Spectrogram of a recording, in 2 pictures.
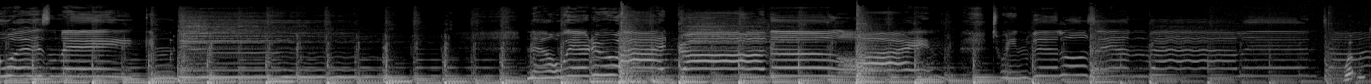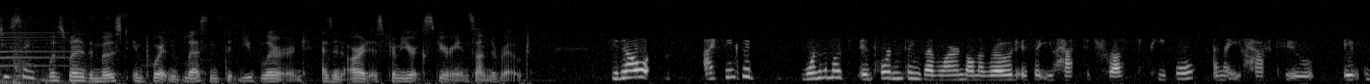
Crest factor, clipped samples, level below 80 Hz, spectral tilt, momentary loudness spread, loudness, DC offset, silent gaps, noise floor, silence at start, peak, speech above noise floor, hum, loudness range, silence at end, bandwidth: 20 dB; under 0.1%; -40 dBFS; -5 dB/octave; 14 LU; -30 LUFS; under 0.1%; none; -54 dBFS; 0 s; -10 dBFS; 23 dB; none; 9 LU; 0 s; over 20 kHz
